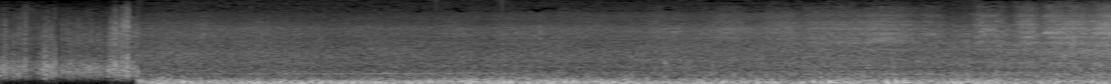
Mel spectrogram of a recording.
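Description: A heavy train rumbles low along the tracks.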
